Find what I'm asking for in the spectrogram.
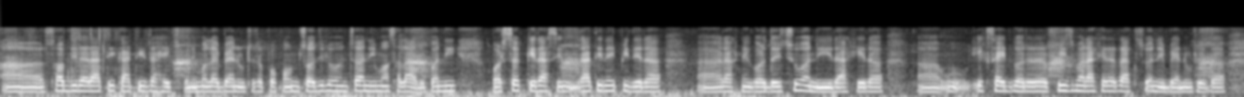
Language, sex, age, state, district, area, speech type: Nepali, female, 45-60, West Bengal, Darjeeling, rural, spontaneous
